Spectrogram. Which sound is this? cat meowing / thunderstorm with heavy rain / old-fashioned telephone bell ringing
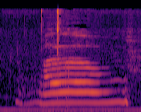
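cat meowing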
